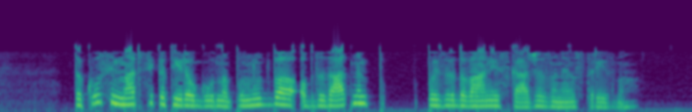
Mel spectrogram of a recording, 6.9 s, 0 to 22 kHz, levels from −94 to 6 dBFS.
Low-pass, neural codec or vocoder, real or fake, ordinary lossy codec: 19.8 kHz; vocoder, 44.1 kHz, 128 mel bands every 512 samples, BigVGAN v2; fake; AAC, 16 kbps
